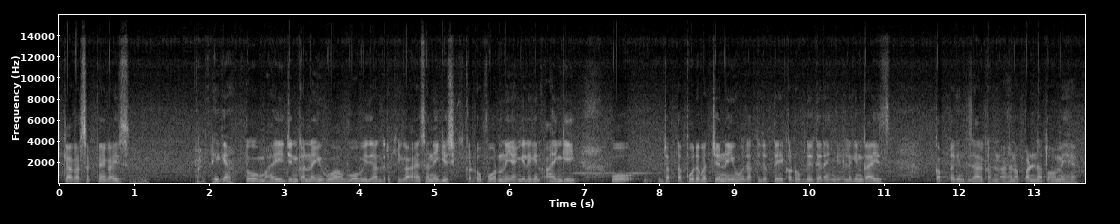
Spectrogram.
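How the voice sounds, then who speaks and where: A man's voice: mid-range voice, steady tone, a little fast. A young man talking casually to viewers as he explains things, sounding disappointed and often adding small check-in tags. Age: young adult. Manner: conversational, often checks in with "okay, right" tags. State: downcast, disappointed. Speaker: exam-prep vlogger. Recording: dull lo-fi sound, faint background noise.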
